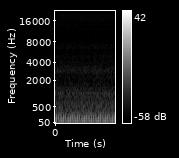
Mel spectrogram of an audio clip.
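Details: Home oxygen concentrator running, here giving direct air without the humidifier water bottle: steady low mechanical hum with rapid regular pulsing.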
